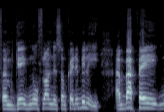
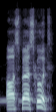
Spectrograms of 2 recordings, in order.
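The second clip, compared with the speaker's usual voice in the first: loud, dismayed cry at the goal; loud gutted shout at the score; shocked outcry; 3 semitones higher, 11 dB louder, slower than usual. Real, not acted. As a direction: blurt it out loud in disbelief. Reacts to rival goal.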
